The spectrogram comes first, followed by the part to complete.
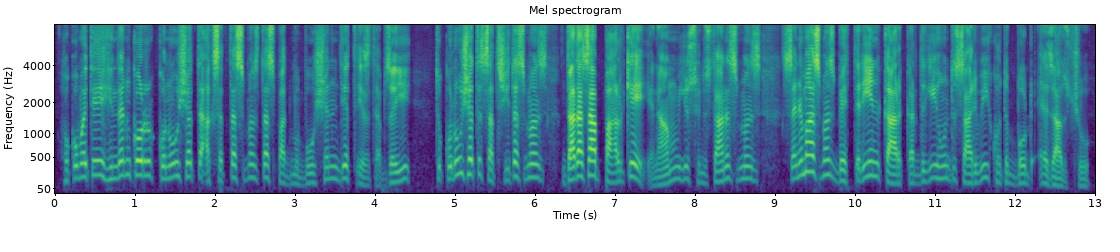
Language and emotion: Kashmiri, neutral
